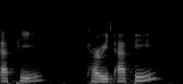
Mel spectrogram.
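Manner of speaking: "epi" said with put-on French accent. Joking after saying a word French-style: put-on French accent. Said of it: "Been learning French, can you tell?".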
